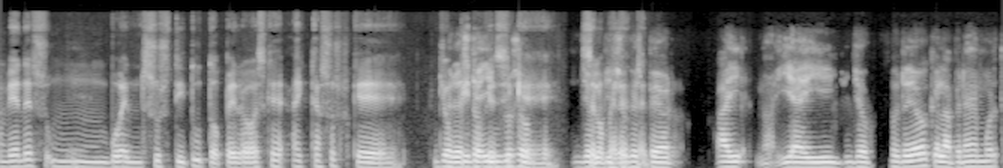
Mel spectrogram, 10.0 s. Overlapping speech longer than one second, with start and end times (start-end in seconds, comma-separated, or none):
4.4-6.5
